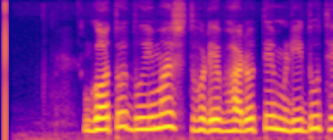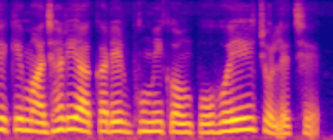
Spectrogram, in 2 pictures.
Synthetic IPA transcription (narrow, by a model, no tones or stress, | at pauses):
ɡɔt̪od̪ujmaʃd̪ʱoɾebʱaɾot̪emɾid̪ut̪ʰekemad͡ʑʱaɾiakaɾeɾbʱumikɔmpoɦoejt͡ɕolḛt͡ɕʰḛ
